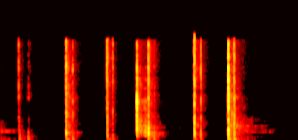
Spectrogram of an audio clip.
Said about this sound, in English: I'm just typing here.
